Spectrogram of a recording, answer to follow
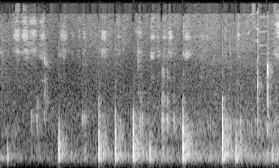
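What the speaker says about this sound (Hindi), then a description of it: "चलो मैं सीधे लिख देता हूं" Chalk or marker tapping and scratching on a board as a teacher writes out a vector cross product, a series of sharp irregular taps and short strokes, close and clear with no talking.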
